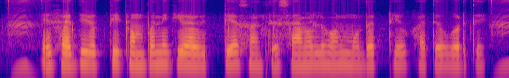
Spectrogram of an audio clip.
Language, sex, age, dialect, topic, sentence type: Marathi, female, 25-30, Varhadi, banking, statement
